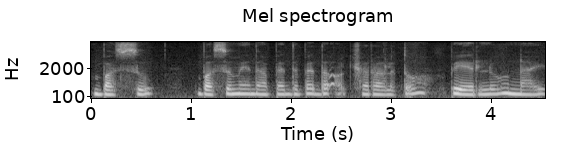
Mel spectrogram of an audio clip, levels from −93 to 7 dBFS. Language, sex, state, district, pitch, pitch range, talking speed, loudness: Telugu, female, Andhra Pradesh, Krishna, 205 Hz, 195-215 Hz, 105 wpm, -19 LUFS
